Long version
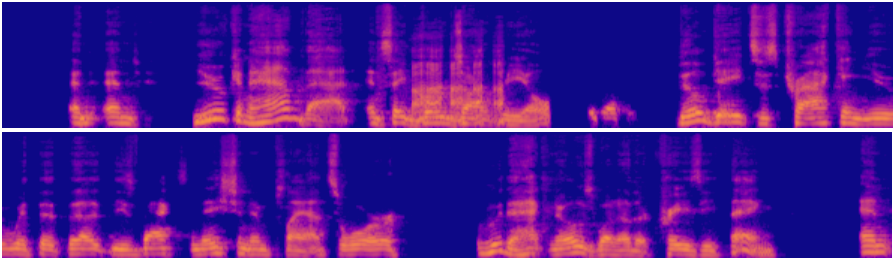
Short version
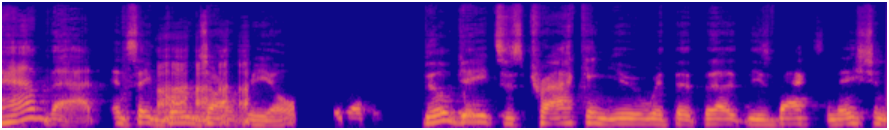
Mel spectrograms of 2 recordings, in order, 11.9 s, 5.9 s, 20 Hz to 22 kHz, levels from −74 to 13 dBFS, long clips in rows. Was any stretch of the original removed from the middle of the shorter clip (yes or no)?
no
